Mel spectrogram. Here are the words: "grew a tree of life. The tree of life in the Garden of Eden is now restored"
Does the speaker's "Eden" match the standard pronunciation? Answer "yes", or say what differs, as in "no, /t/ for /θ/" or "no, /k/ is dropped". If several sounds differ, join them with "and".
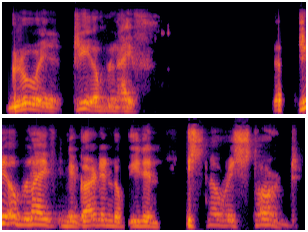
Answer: yes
